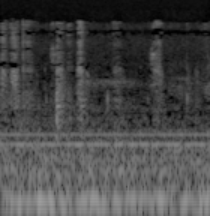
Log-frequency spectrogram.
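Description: Pencil scratching on paper in short, faint, irregular strokes as figures are written on a pad.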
